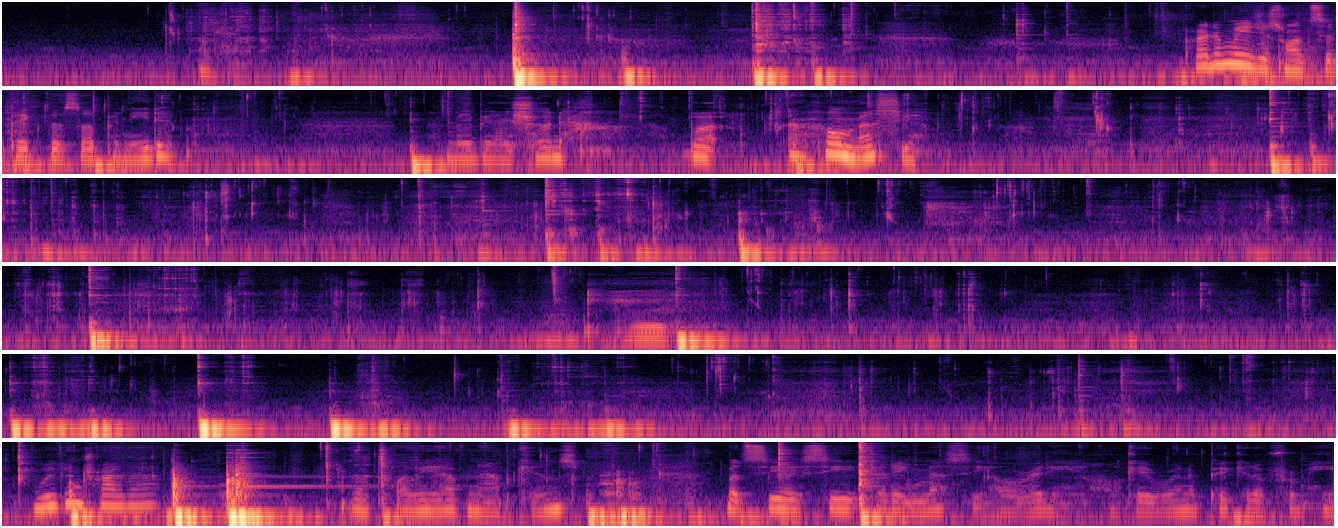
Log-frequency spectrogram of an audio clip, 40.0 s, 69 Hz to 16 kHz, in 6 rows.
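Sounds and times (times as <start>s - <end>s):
wet chewing with clicks: 11.3s - 15.6s, 16.5s - 27.9s, 28.9s - 34.1s.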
